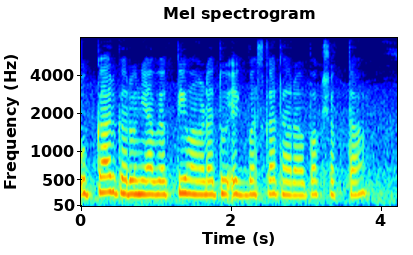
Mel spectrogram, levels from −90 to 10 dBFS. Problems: constant background noise, low volume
